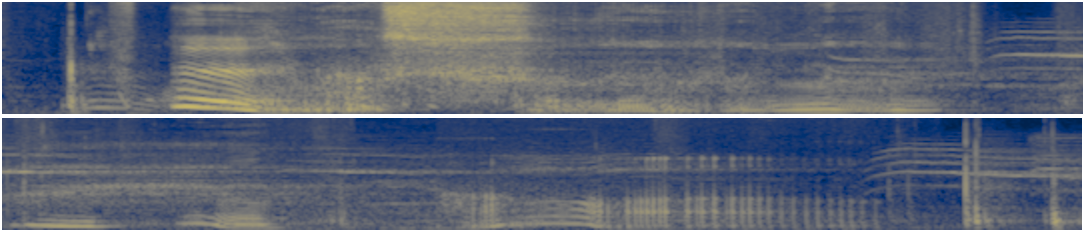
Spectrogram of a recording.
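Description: A man murmurs to himself in a cartoon voice.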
